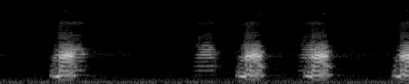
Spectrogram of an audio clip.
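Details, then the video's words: Loud, nasal, honking croaks from endangered narrow-mouthed frogs in a city setting, about half a second apart in quick succession, one softer call between louder ones. "맹꽁이 울음소리"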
